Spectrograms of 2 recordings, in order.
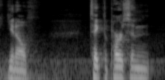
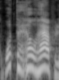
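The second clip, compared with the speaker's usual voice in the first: high, loud what the hell; alarmed demand; 13 semitones higher, 10 dB louder than usual. Acted. FBI examiner shouting at the candidate who just came out. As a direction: burst out shocked at the candidate.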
